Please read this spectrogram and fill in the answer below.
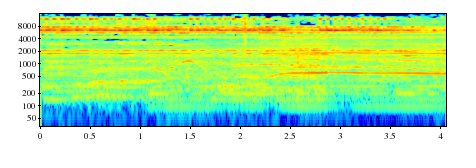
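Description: A group of small hand bells shaken and ringing continuously along with a song. A long note is held from about halfway through.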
